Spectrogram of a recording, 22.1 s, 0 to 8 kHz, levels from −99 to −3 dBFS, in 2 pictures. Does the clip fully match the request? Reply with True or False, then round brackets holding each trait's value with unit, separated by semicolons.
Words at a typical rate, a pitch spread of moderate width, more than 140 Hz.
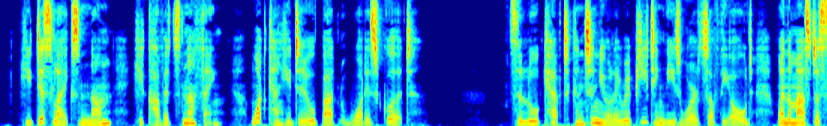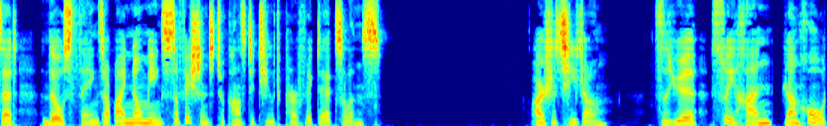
False (110 wpm; 5.0 semitones; 190 Hz)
